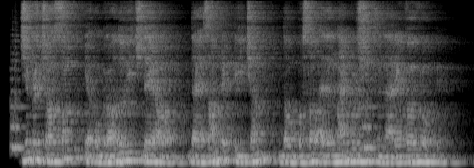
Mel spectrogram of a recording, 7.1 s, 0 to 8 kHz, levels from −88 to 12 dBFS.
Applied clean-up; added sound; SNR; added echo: none; Bowed string instrument; 14 dB; reverberation time 1.0 s.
